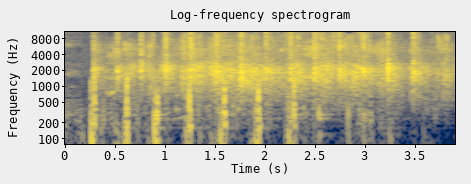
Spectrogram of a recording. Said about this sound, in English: Can we have another round of applause for them?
